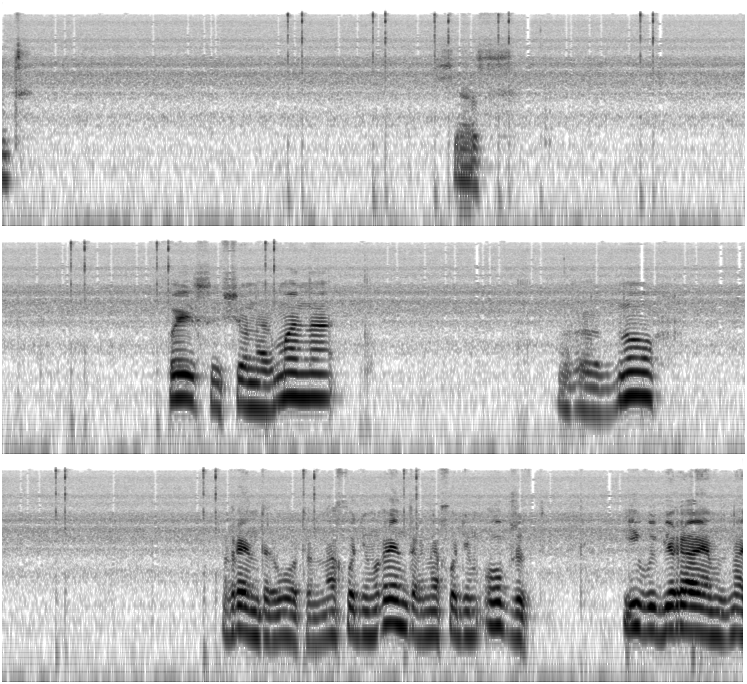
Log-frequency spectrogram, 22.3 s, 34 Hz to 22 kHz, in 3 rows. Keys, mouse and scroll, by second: 2.9 click, 3.8 click, 4.4 click, 5.0 click, 6.4 click, 8.3 click, 10.1 click, 15.4 click, 16.9 click, 18.0-19.1 drag.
